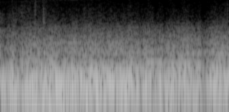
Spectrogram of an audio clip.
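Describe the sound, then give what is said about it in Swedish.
A car engine being revved lightly, a steady, dense low rumble with a slight roar, loud and continuous throughout. “Han gasar lite.”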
